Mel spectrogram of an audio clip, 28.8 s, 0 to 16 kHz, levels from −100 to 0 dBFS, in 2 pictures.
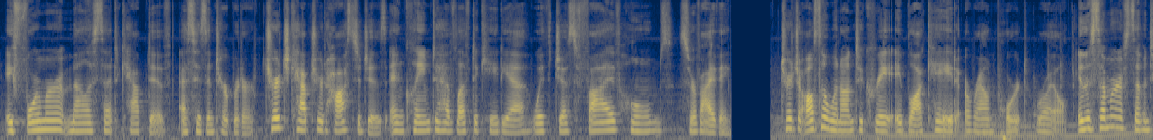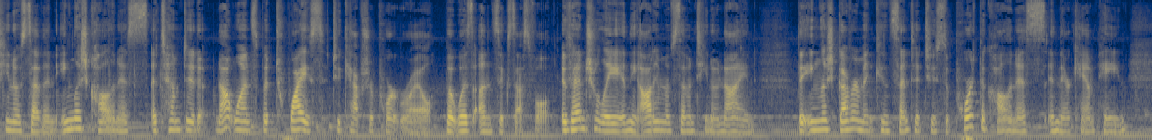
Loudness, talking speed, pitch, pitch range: -27 LUFS, 140 wpm, 175 Hz, 160-190 Hz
